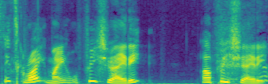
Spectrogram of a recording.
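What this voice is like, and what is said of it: Put-on Australian accent, questionable. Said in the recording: “What accent is that? ... It's an Australian accent. ... No, it's not.”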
